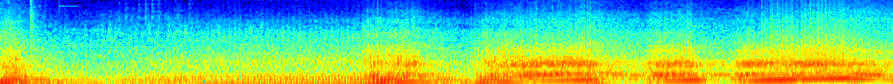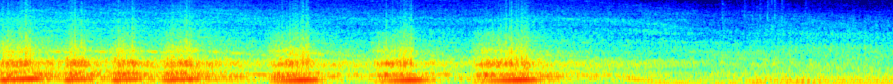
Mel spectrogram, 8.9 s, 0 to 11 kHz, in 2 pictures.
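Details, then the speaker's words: Toyota Land Cruiser HJ47 swapped from 2H to a 12HT turbo diesel, revved: deep diesel clatter rising and falling through several throttle blips, revs climbing cleanly and settling with no knocks; healthy engine. "Oh yeah, you can tell it's a diesel. You guessed it right, it's a 12HT, the power horse."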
